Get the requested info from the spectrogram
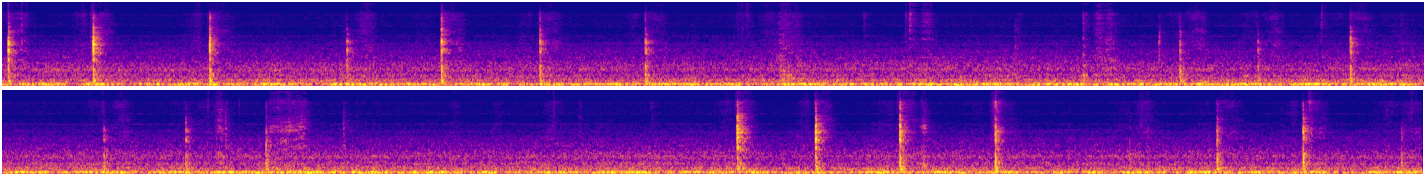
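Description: Chef's knife dicing tomatoes on a wooden cutting board: the blade knocks on the board roughly once a second, with the sound of slicing between strokes. A steady low hum runs underneath.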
